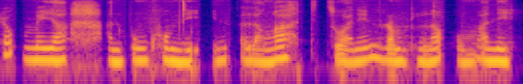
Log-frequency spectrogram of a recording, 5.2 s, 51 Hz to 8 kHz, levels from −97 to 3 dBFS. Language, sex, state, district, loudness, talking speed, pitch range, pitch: Mizo, female, Mizoram, Aizawl, -18 LUFS, 160 wpm, 205-220 Hz, 215 Hz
